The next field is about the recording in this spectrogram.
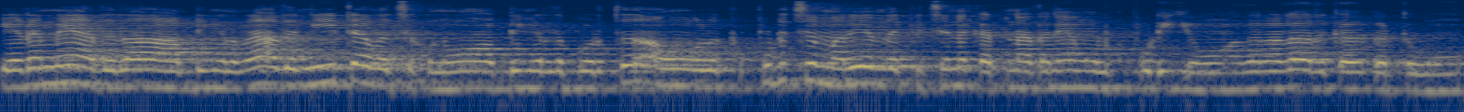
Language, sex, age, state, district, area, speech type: Tamil, female, 18-30, Tamil Nadu, Ariyalur, rural, spontaneous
